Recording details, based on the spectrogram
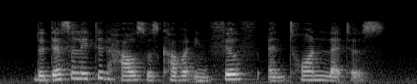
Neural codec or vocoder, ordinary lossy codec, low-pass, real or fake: codec, 16 kHz, 0.4 kbps, LongCat-Audio-Codec; none; none; fake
